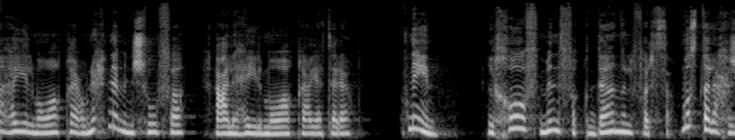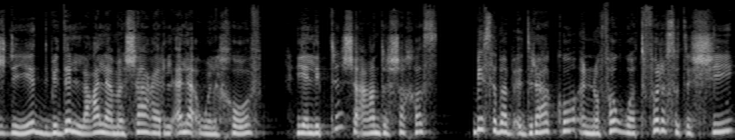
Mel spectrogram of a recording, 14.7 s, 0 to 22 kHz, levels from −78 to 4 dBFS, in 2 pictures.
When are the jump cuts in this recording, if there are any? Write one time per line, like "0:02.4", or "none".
0:03.9
0:06.7

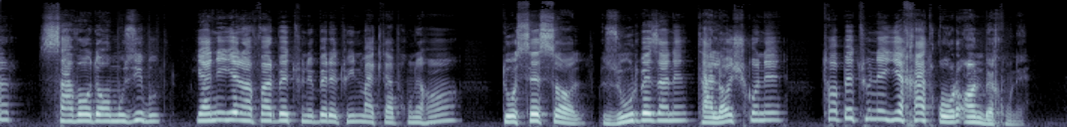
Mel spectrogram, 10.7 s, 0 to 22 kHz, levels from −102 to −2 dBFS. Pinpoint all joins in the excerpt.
0:05.9

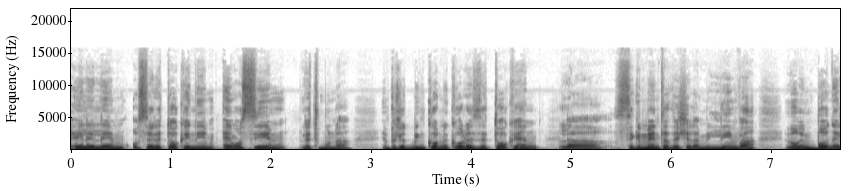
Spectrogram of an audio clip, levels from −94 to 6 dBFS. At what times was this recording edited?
0:06.7

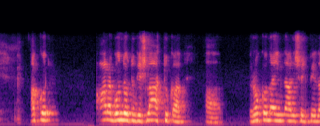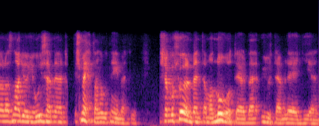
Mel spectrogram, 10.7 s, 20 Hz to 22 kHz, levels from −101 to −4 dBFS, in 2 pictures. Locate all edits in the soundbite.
0:06.5
0:07.8

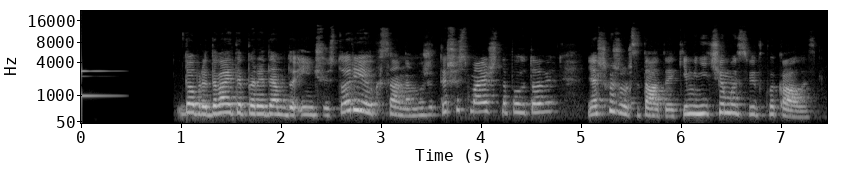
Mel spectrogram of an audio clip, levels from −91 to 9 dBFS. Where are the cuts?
0:05.5

